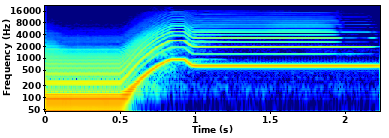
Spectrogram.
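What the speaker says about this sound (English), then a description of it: "the self-oscillation of the filter, sine wave" A Joranalogue Collide 4 filter pushed into self-oscillation: a buzzy harmonic tone swoops upward, then settles into a pure, steady sine whistle that holds alone and clearly.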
